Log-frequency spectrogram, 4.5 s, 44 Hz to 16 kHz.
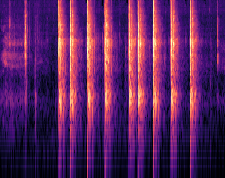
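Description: A quick string of about nine 9mm Glock pistol shots, some fired in fast pairs, ending a little before the end.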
